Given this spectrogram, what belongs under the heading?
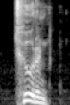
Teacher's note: is pronounced like the German U with the umlaut. So you make an U shape with your lips, so U, but then you say E.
